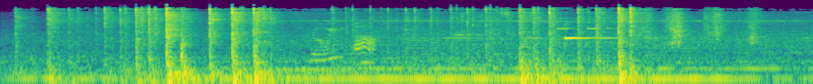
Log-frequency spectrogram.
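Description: Inside a Mitsubishi Electric service elevator car: a steady low hum under a run of sharp knocks and clicks, with one short high electronic beep a little past halfway, around a floor button being pressed.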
